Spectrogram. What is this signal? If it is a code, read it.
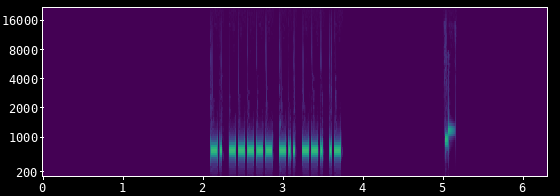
Morse code, heard as a keyed tone, about 41 wpm, 700 Hz. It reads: N0DGA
